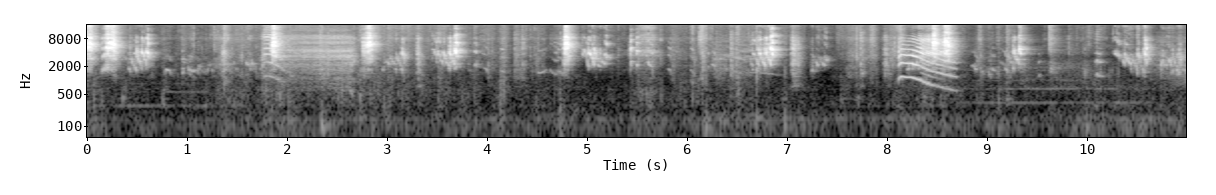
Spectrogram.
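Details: Baby parrot being hand-fed, giving sharp high squeaky calls in short bursts with some descending chirps, separated by quiet gaps; a faint steady hum runs underneath.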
